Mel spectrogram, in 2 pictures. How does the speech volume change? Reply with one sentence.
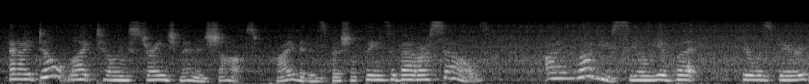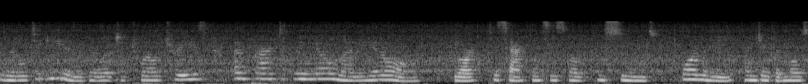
The loudness of the speech stays about the same.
